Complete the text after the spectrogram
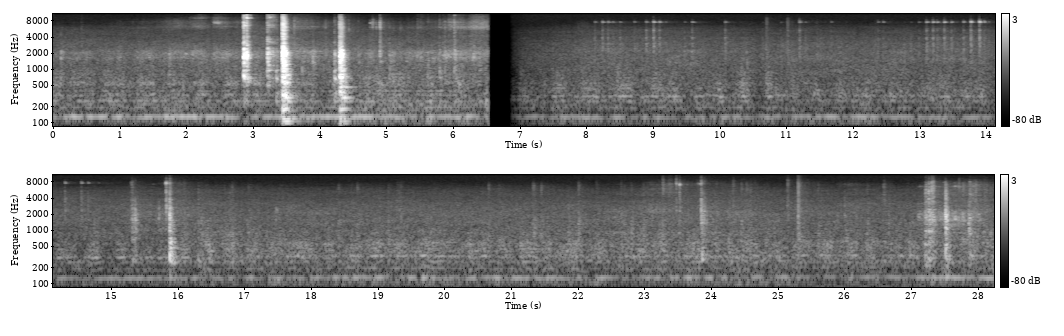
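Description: A gondola cabin hums and rumbles, heard from inside, as it travels along its cable.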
